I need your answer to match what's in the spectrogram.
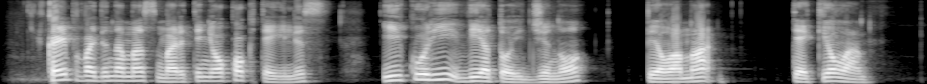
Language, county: Lithuanian, Vilnius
